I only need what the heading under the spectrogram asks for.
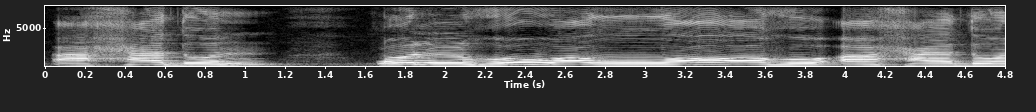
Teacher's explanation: آیت کرنے کی صورت میں دال کو ساکن بنا کر پڑھیں گے، اور دال ساکن ہوگا تو یہاں پر قلقلہ بھی کریں گے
